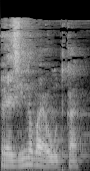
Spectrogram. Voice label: rubberduck desc ru; household; stamps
